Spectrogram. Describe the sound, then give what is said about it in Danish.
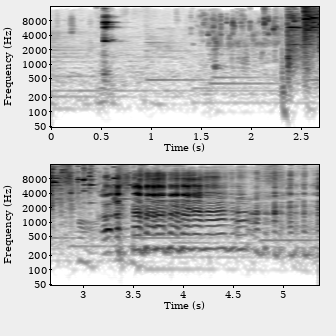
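A cup of black coffee is dropped on the floor and shatters: a sudden sharp crash with splashing, breaking noise midway, with people talking before and after it. “Du mistet koppen i gulvet, du. Den knuste.”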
